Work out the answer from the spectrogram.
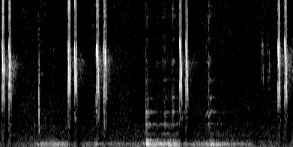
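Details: Rambatan, the velvet-fronted nuthatch, in tutoring song for competition birds: spaced pairs of sharp, high chips over a low murmuring background, with gaps of about a second between pairs.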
